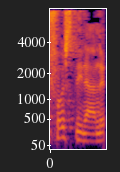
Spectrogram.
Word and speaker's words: Faustina: vâng à, nữ thánh nữ thánh à, Vâng, một người đạo Phật mà biết thánh nữ Faustina quá tuyệt vời còn phát âm là đúng thánh Faustina nữa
